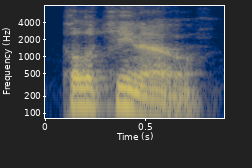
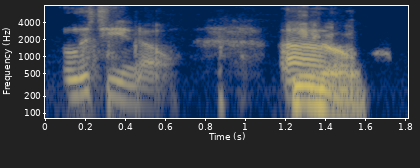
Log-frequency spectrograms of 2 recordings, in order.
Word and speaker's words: Pulichino: That's how I pronounce it, right? Pulichino. Pulichino.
